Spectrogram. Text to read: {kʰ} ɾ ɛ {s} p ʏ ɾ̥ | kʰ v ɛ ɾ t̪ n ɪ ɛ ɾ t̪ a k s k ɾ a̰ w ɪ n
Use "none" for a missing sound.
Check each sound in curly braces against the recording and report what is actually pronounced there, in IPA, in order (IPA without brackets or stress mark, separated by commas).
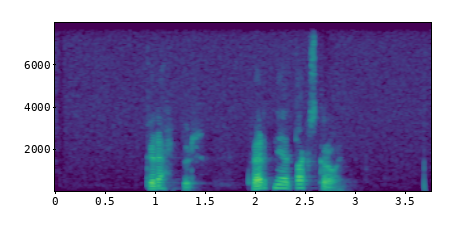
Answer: k, h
